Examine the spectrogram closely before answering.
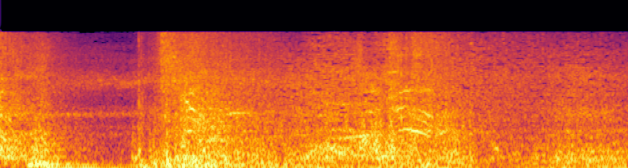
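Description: Fire bursts with a loud explosion.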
